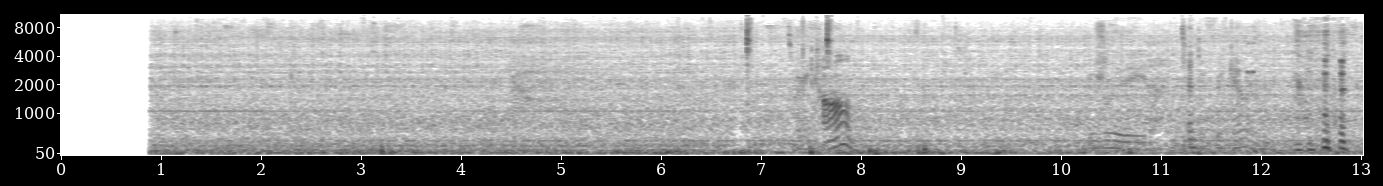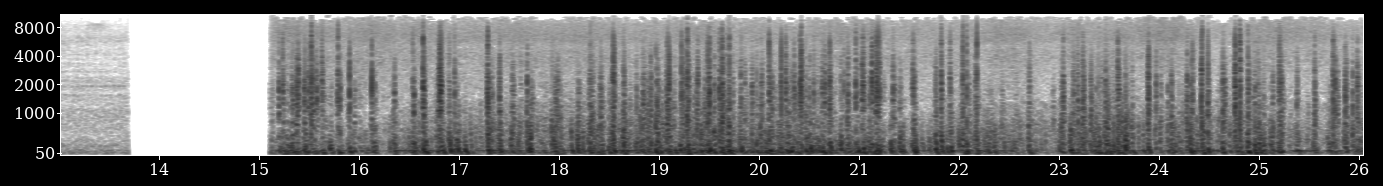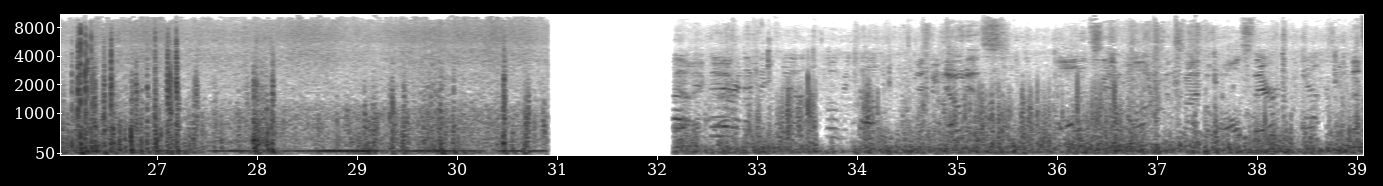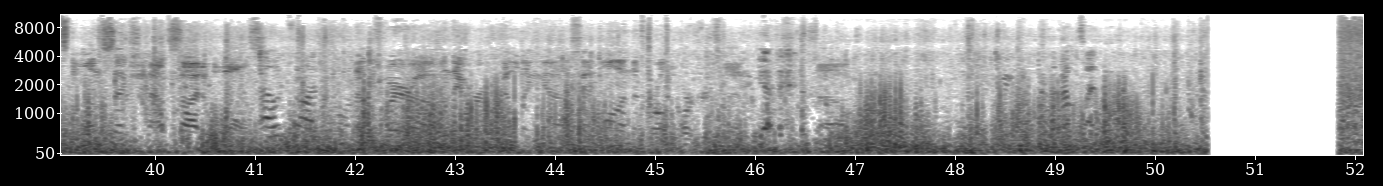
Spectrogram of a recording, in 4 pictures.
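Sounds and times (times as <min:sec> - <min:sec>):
outboard engine drone: 0:00.9 - 0:13.7, 0:15.1 - 0:30.9, 0:32.2 - 0:50.5
steady low rumble: 0:00.9 - 0:13.7, 0:15.1 - 0:30.9, 0:32.2 - 0:50.4
wind buffeting microphone: 0:07.4 - 0:10.8, 0:15.1 - 0:30.9, 0:32.2 - 0:50.5.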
